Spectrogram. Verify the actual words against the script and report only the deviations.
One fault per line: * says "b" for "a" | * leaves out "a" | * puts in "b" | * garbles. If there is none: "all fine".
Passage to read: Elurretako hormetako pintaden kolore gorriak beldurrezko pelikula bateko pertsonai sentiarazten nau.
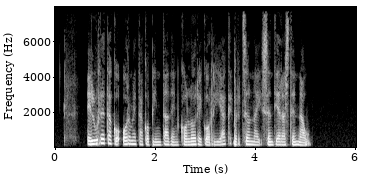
* leaves out "beldurrezko pelikula bateko"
